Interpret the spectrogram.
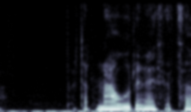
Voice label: "nawr", Welsh

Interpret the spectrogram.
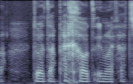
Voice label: "pechod", Welsh

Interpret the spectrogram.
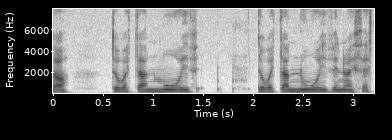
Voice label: "nwyf", Welsh

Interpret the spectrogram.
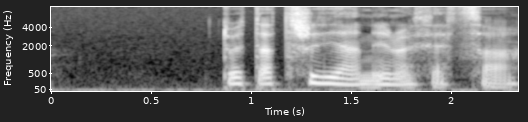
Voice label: "truan", Welsh

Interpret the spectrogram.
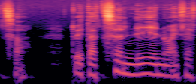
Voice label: "tynnu", Welsh

